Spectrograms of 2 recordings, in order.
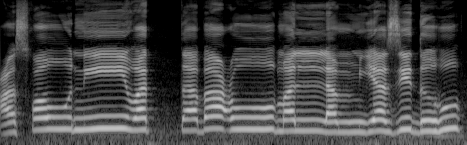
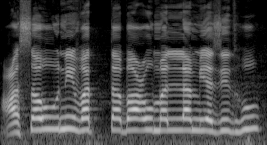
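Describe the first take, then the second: First: The long vowels are stretched out. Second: The long vowels are cut short. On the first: The speaker calls it right. "सही है ... असौनी को हम खींचेंगे और ऐसे ही वत्तबउ को भी खींचेंगे" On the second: The speaker calls it wrong. "गलत है"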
